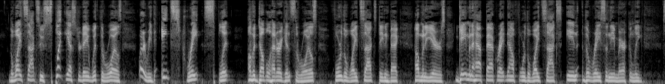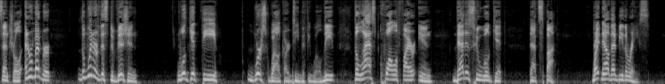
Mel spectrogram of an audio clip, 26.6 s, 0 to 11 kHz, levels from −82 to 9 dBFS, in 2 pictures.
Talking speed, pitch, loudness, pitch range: 190 wpm, 150 Hz, -17 LUFS, 125-170 Hz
